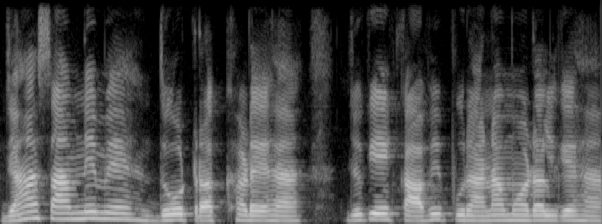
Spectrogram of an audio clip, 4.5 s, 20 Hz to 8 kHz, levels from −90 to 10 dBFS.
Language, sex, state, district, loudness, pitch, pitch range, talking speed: Hindi, male, Jharkhand, Garhwa, -15 LUFS, 180 Hz, 170-205 Hz, 185 wpm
